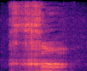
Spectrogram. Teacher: dia mempunyai sifat isti'la ya, terangkat lidahnya, gitu ya, terangkat.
